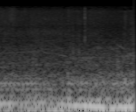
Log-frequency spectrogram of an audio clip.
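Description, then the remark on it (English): A steady, deep rumble of street traffic, road and engine noise heard from inside a moving car, with a low hum running continuously beneath it and no voices. “All that fucking traffic.”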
